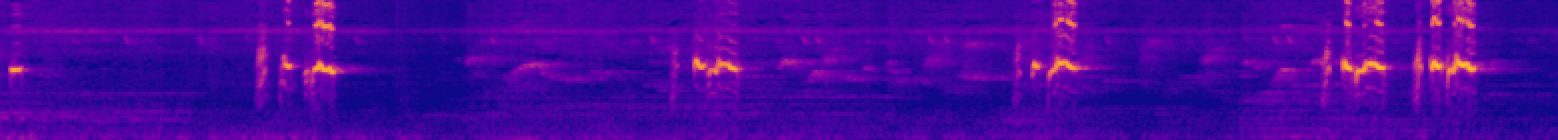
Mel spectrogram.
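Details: Sooty-headed bulbul singing to summon a rival, used as a lure: softer, more spaced bubbly whistled phrases, some doubled, over a noticeable low background rumble.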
